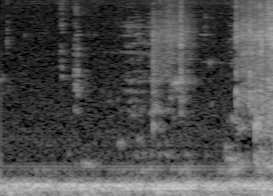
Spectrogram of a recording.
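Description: Water sloshing with light knocks of plastic cups being handled, the noise growing louder near the end.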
